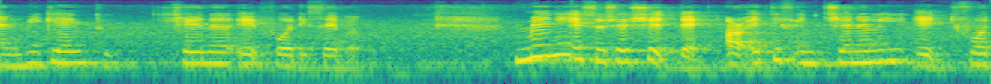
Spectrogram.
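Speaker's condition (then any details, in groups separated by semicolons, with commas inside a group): No condition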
